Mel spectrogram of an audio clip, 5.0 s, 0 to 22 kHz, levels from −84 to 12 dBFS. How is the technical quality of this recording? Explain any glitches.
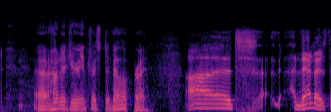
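The quality falls away after 0.69 s: from there to the end the audio turns rough and dull, with top end above about 8 kHz gone. It's a call bitrate drop, which fits a fall from 48 to 8 kbps, bottoming out for 1.66 s without recovering.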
